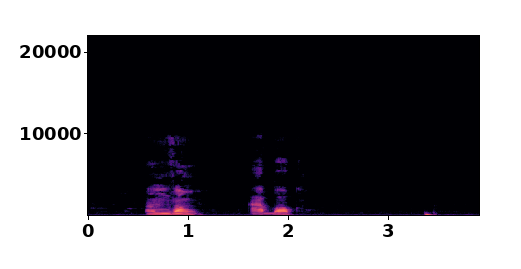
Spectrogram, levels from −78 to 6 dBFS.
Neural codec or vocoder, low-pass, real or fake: none; 9.9 kHz; real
